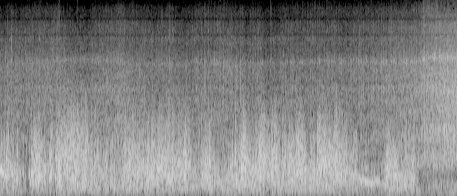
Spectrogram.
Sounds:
outside, urban or man-made, Truck, Vehicle

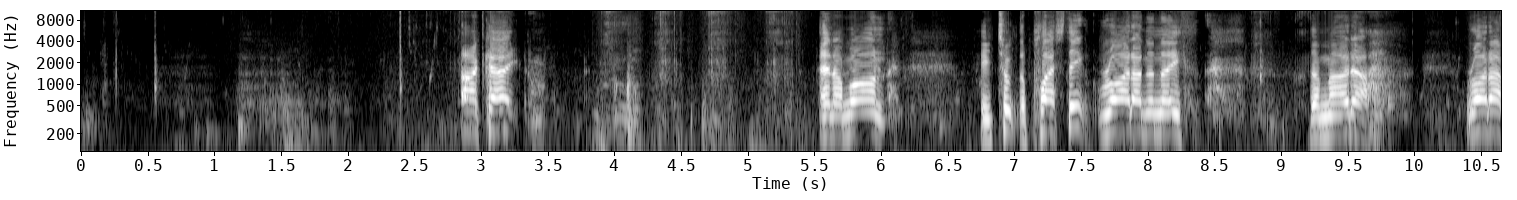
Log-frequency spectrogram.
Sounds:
Speech

